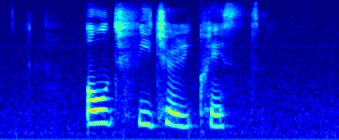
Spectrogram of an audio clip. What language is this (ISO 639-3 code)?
eng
